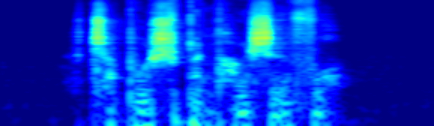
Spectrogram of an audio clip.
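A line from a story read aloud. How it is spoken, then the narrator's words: Murmuring. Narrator (Chinese): 喃喃地说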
